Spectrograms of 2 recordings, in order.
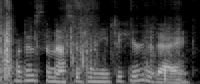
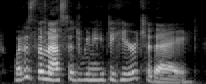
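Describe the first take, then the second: First: Softer, faster murmured repeat. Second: Lifted, higher appeal to the fairies; asking the spirits. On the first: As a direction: tuck the question in quietly. Repeats question to spirits softly. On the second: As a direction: call the question up to the spirits. Asks spirits for card message. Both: Real, not acted.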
